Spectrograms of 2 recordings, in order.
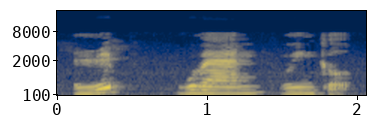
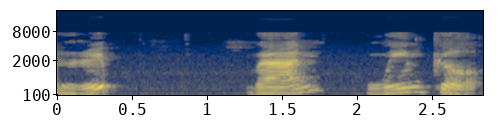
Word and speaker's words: Rip Van Winkle: the lesson we started rip van wrinkle okay rip van winkle we will pronounce the name correctly our learning outcome today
